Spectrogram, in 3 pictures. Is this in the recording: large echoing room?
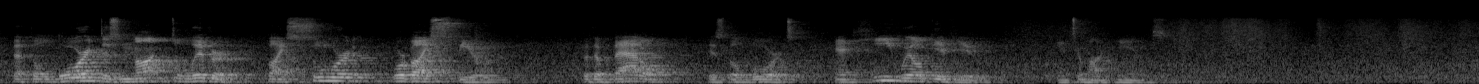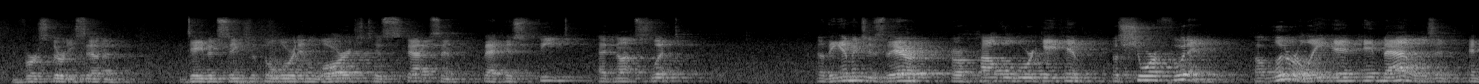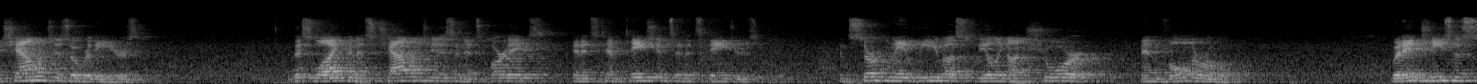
yes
